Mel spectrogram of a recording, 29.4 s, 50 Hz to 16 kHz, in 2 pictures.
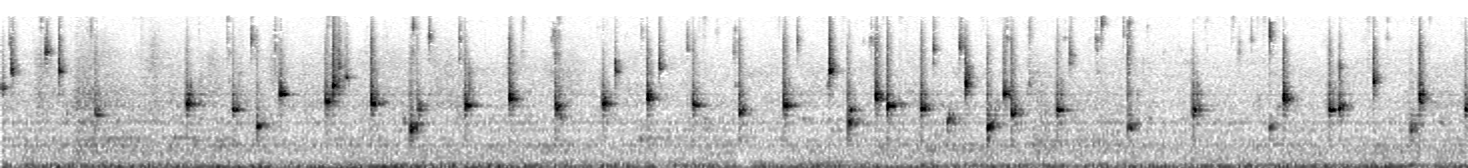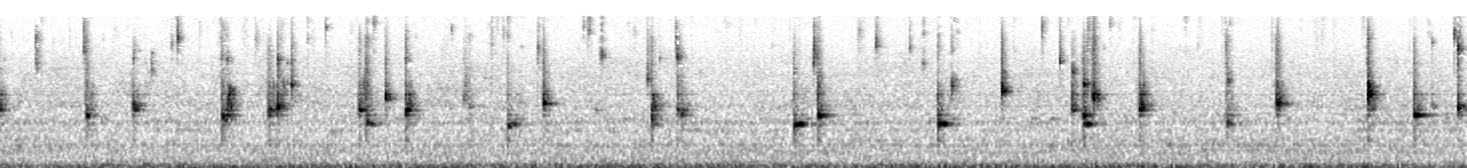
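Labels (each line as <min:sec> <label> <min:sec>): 0:00.0 Water drips steadily. 0:29.4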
